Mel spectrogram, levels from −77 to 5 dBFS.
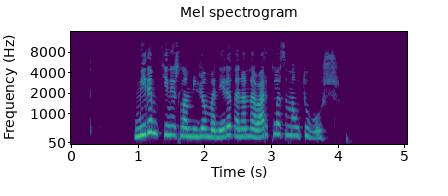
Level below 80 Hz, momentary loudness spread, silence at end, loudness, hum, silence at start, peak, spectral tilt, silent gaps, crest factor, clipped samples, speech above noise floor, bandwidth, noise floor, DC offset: -76 dBFS; 14 LU; 1.05 s; -27 LUFS; none; 0.95 s; -10 dBFS; -3.5 dB/octave; none; 18 dB; under 0.1%; 59 dB; 11.5 kHz; -85 dBFS; under 0.1%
